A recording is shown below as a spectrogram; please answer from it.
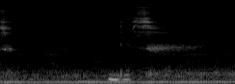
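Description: A pause in soft, whispery speech: one short spoken sound about a second in, followed by a breathy hiss, over a steady low hum.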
